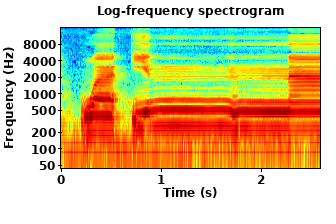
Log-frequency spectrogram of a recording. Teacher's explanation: jadi ada bunyi dari rongga hidung yang didengungkan itu n-nya ya · nun bertasydid maka tahan dan dengungkan 3 harokat, namanya gunnah musyaddadah. Gunnah itu artinya dengung teman-teman ya. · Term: ghunah musyaddadah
